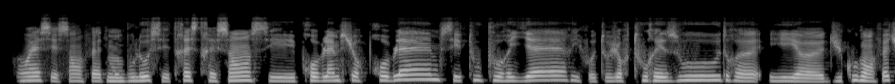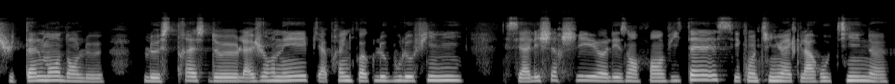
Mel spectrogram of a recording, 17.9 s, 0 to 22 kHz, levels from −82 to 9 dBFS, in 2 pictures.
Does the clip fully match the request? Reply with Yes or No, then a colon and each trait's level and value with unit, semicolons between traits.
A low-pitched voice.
No: medium, 180 Hz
